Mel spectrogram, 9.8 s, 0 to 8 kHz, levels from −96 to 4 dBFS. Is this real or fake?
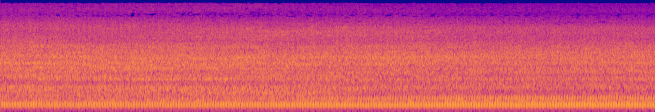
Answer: real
